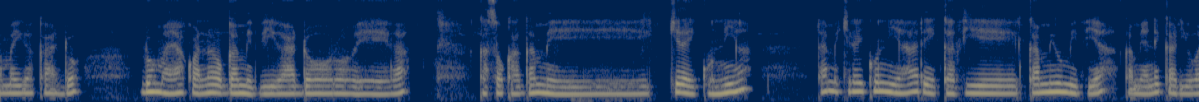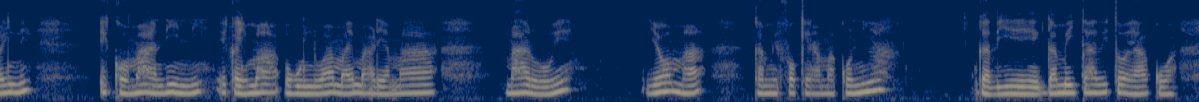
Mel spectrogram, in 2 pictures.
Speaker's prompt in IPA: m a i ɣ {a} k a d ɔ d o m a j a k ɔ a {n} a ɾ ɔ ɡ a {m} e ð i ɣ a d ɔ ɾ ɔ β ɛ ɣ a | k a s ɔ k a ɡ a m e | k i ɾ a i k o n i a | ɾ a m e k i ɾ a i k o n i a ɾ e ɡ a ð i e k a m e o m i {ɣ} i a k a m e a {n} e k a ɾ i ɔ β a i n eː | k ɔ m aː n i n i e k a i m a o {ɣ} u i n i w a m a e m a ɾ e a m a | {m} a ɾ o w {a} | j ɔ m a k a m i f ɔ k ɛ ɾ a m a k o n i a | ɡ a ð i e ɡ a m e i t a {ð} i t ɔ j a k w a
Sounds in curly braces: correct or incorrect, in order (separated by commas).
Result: correct, correct, correct, incorrect, correct, correct, correct, incorrect, correct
